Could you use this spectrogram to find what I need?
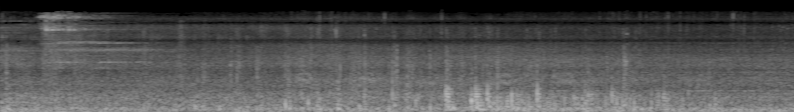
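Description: Footsteps tread over rough ground.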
